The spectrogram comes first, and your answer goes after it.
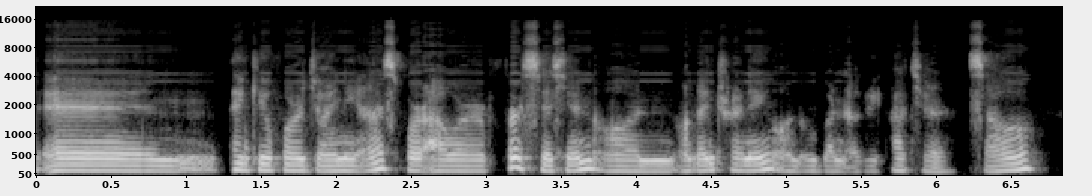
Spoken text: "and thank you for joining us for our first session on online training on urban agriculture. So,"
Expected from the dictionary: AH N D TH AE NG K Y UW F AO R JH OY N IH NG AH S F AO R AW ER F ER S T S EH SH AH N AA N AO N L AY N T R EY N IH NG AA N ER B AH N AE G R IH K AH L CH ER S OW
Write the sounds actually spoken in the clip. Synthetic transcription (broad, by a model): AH N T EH NG K Y UW F AO R JH OY N IH NG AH S F AO R AW ER F ER S T S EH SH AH N AA N AO N L AY N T R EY N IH NG AA N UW B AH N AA G R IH K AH L CH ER S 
